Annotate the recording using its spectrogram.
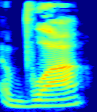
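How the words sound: The name is said with a French pronunciation. "In France, you would say"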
